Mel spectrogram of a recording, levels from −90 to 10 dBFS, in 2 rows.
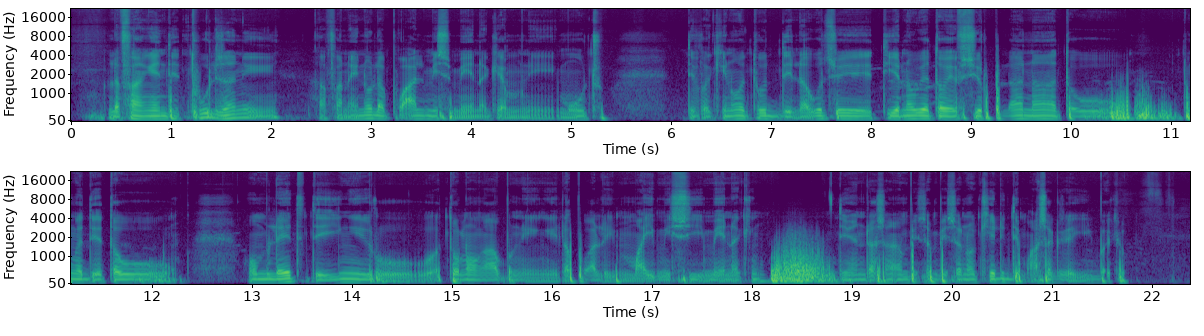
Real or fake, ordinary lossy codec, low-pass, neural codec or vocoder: real; none; none; none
